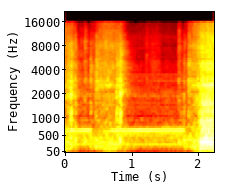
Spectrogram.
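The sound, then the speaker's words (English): An industrial sewing machine at a textile plant in Caracas stitches polyester fabric for baseball and soccer jerseys: a steady whirring hum with a thin continuous tone, ending in a louder, noisier burst. “At this textile plant in Caracas, workers cut polyester fabric. The pieces are then sewn together to make baseball and soccer jerseys.”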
